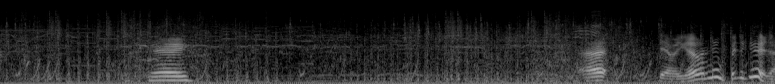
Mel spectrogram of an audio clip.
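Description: Paint guns fire in rapid bursts and ink splatters wetly.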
